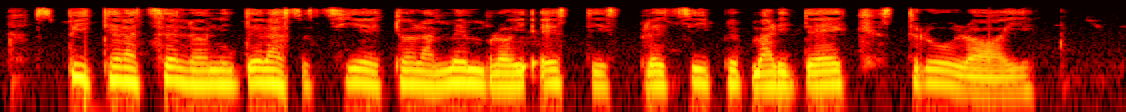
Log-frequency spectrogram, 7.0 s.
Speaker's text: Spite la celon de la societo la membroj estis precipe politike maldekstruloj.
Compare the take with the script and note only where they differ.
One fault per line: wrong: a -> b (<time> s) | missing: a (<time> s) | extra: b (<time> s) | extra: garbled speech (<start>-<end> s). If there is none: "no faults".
missing: politike (4.7 s)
